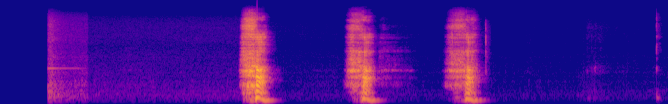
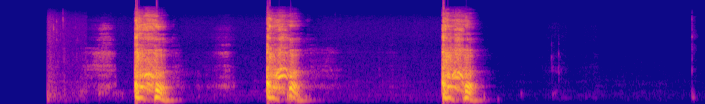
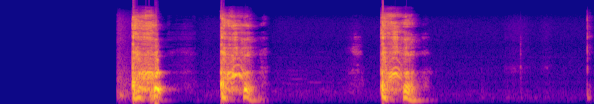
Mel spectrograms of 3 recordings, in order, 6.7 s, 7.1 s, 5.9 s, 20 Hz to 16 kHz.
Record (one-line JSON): {"exhalation_length": "6.7 s", "exhalation_amplitude": 32269, "exhalation_signal_mean_std_ratio": 0.23, "three_cough_length": "7.1 s", "three_cough_amplitude": 32768, "three_cough_signal_mean_std_ratio": 0.29, "cough_length": "5.9 s", "cough_amplitude": 32768, "cough_signal_mean_std_ratio": 0.3, "survey_phase": "alpha (2021-03-01 to 2021-08-12)", "age": "45-64", "gender": "Male", "wearing_mask": "No", "symptom_none": true, "smoker_status": "Never smoked", "respiratory_condition_asthma": false, "respiratory_condition_other": false, "recruitment_source": "REACT", "submission_delay": "1 day", "covid_test_result": "Negative", "covid_test_method": "RT-qPCR"}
